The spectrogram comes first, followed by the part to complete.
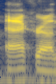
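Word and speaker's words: Acheron: was able to find a little bit about akron the reason i was having trouble is because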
